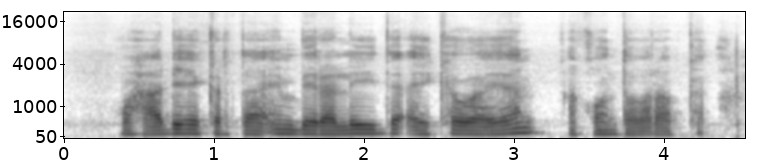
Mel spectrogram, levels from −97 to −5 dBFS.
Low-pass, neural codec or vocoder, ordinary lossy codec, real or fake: none; vocoder, 44.1 kHz, 128 mel bands, Pupu-Vocoder; none; fake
